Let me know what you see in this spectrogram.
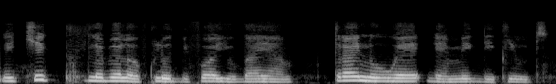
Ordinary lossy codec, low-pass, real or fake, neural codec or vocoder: AAC, 24 kbps; 19.8 kHz; fake; autoencoder, 48 kHz, 32 numbers a frame, DAC-VAE, trained on Japanese speech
